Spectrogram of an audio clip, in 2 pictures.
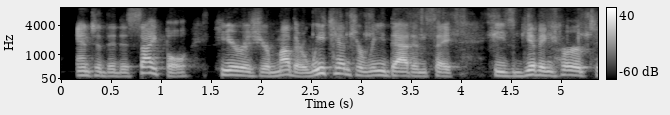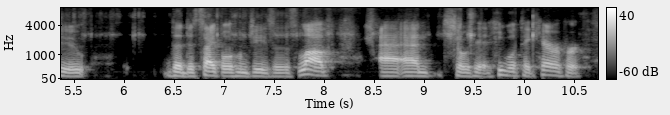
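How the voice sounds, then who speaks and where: A man's unremarkable speaking voice at a medium pitch and moderate pace, with ordinary pitch variation. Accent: American. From United States. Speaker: pastor. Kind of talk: sermon. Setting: online church service.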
